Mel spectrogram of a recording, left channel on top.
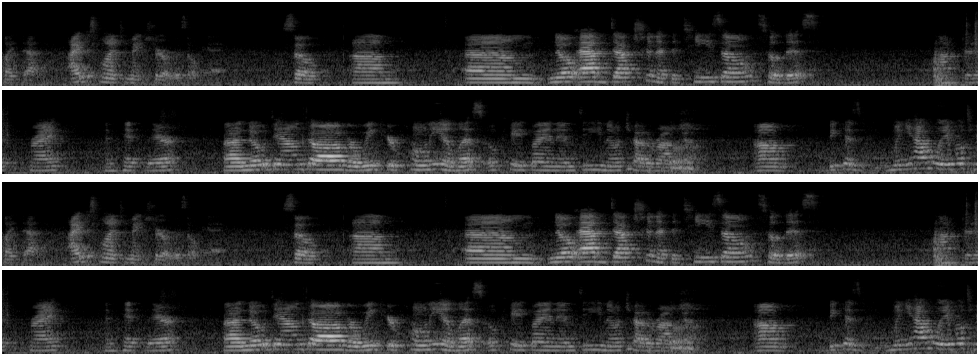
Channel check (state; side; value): identical; both; correlation 1.00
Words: that. I just wanted to make sure it was okay. So, no abduction at the T-zone, so this, not good, right? And hit there. No down dog or wink your pony unless okayed by an MD, no chaturanga. Because when you have a labral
